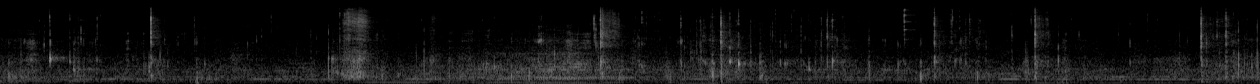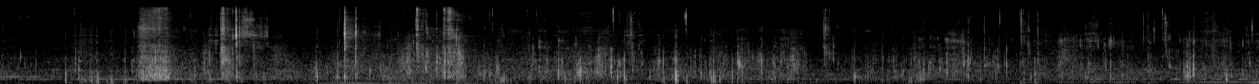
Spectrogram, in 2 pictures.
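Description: A person chewing and biting on mie ayam (chicken noodles), with sharp clicks scattered throughout. The loudest bites come about 14 to 17 seconds in.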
